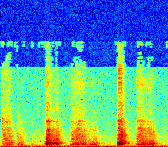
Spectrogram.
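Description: Faint scratching of a black felt-tip marker drawing short strokes on paper, a few separate strokes.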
